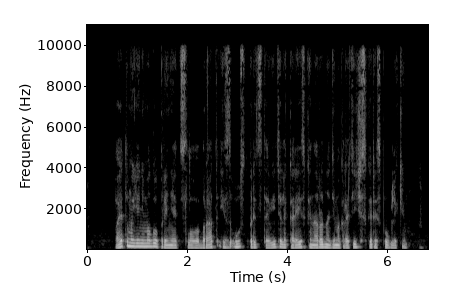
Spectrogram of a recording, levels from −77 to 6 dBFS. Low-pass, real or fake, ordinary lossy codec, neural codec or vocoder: 9.9 kHz; real; MP3, 64 kbps; none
